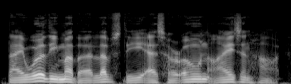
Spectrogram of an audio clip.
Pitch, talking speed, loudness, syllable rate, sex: 105 Hz, 225 wpm, -18 LUFS, 5.2 syllables/s, male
